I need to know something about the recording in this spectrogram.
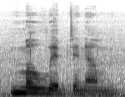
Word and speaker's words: molybdenum: look up in order to know how to pronounce correctly, is called molybdenum.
